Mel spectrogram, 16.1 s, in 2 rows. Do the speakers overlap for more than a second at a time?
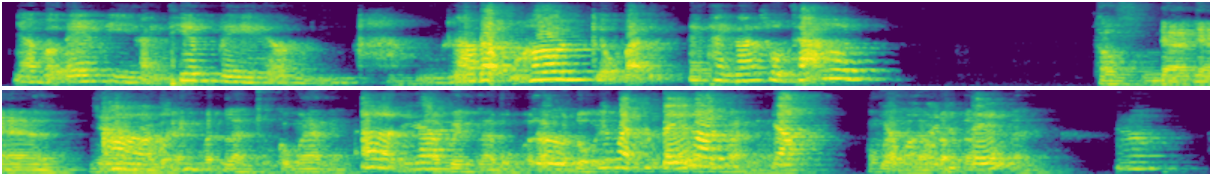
Yes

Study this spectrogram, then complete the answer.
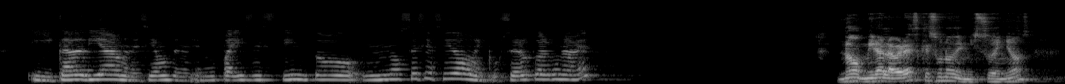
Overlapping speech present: No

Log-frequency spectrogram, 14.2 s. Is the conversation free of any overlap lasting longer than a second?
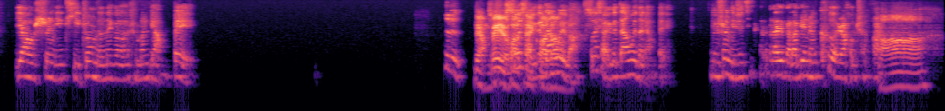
No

